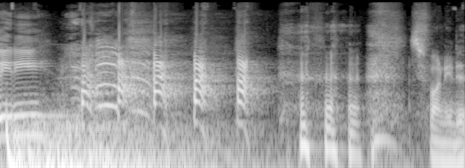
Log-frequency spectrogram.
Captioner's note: laughing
